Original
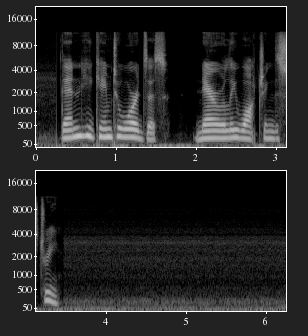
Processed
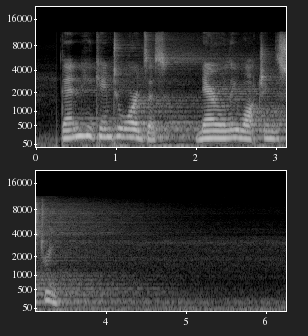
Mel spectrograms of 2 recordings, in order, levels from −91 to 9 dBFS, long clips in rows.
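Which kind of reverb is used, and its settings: two-slope reverb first 0.28 s, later 4.3 s, from -18 dB, DRR 5.5 dB

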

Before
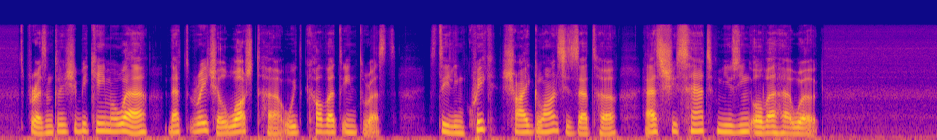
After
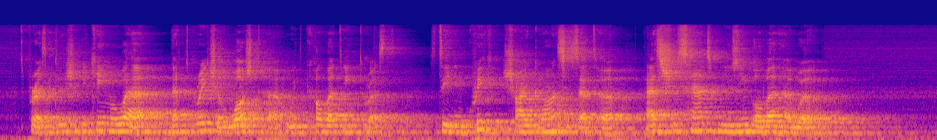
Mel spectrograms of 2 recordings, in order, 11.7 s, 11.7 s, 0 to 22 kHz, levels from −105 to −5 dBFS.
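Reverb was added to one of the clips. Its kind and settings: simulated room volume 3700 m³, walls mixed, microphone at 2.2 m; trim -6.5 dB

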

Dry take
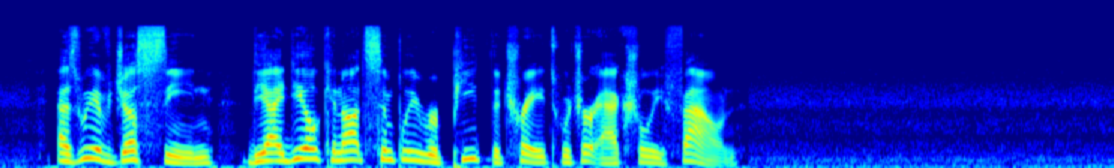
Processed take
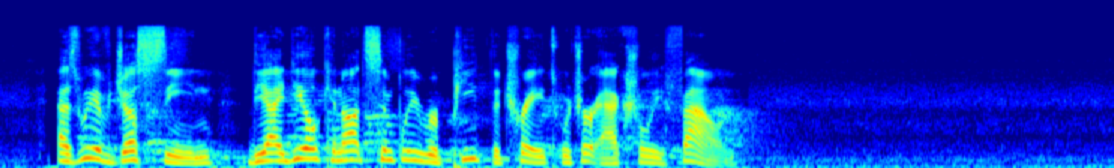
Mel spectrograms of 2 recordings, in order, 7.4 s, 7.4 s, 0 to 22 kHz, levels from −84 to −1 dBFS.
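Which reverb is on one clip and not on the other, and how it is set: algorithmic reverb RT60 0.87 s, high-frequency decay 0.4×, pre-delay 100 ms, DRR 20 dB; trim +2.5 dB

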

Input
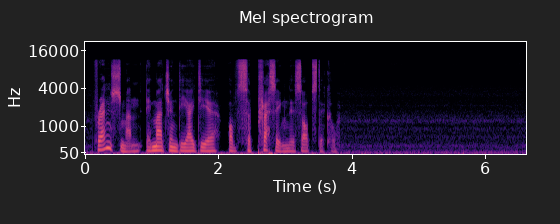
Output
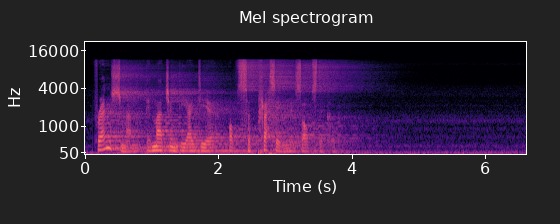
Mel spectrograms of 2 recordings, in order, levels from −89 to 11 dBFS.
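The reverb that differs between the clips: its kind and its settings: algorithmic reverb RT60 2.4 s, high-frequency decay 1×, pre-delay 20 ms, DRR 7.5 dB; trim +5 dB

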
